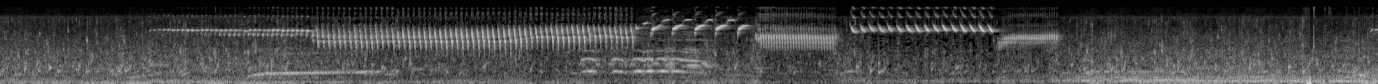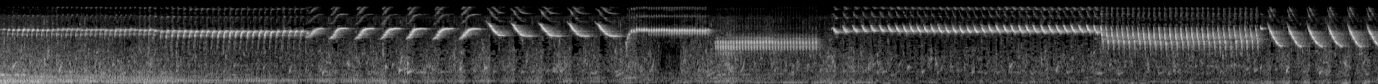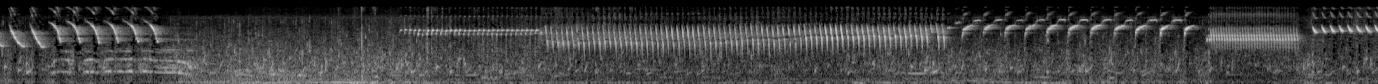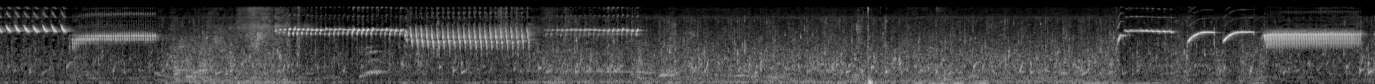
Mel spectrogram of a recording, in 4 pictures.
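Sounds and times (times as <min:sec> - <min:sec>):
canary singing trills: 0:01.5 - 0:10.7, 0:13.6 - 0:29.4, 0:31.6 - 0:43.0, 0:44.1 - 0:48.0, 0:52.5 - 0:55.0.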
